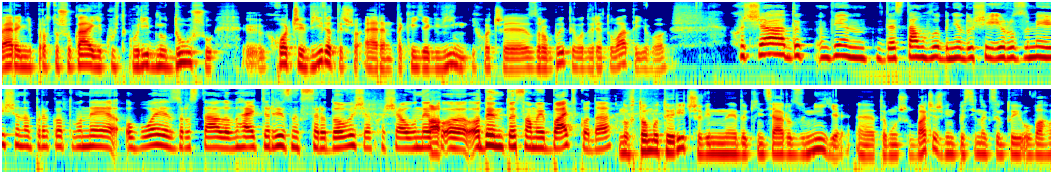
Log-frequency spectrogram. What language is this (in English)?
Ukrainian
